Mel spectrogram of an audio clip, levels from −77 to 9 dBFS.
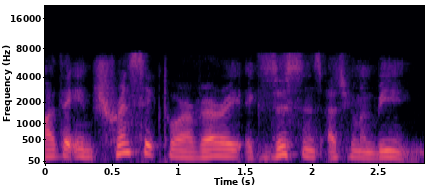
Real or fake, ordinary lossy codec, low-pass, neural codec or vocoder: fake; AAC, 32 kbps; 7.2 kHz; codec, 16 kHz, 0.5 kbps, X-Codec, WavLM features, trained on Multilingual LibriSpeech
